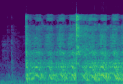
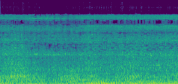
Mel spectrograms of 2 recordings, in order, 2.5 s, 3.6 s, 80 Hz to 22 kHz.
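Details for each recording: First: Ford Mk2 Capri 2.0 GT Pinto engine, long unused, with new distributor: spark confirmed and firing order 1-3-4-2 checked, but steady even cranking never catches while the distributor is rotated by trial and error; no-start from incorrect ignition timing. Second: Ford Mk2 Capri 2.0 GT Pinto engine, not run for many years, started after the newly fitted distributor (previously out a tooth or two) was repositioned: steady, even low idle with no misses or knocks, only slight choke smoke, no blue smoke; normal idle.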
